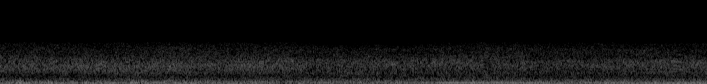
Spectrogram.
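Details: Steady low rumble of distant traffic or aircraft with broadband hiss, and no animal calls heard.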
